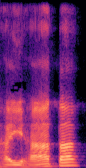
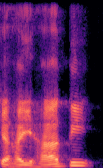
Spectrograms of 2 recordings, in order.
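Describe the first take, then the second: First: The word ends with an a vowel. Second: The word ends with an i vowel. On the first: "bisa di fathah" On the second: "bisa di kasrah"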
